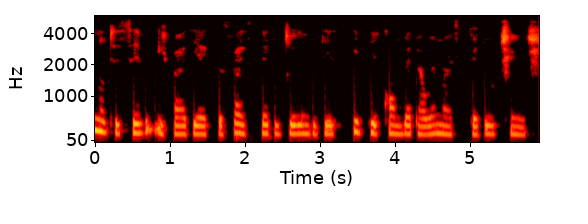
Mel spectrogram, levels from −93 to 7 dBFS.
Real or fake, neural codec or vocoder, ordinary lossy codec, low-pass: real; none; none; 5.4 kHz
